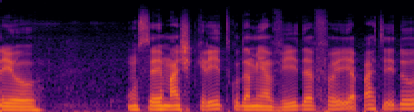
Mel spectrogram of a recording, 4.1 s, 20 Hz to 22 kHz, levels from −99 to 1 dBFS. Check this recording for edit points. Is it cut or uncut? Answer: uncut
